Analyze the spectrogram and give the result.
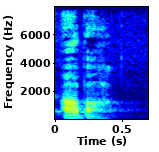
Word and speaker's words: Abba: Now, we pronounce it Abba, okay? I think that may be the influence of a Swedish pop group. I'm not sure. But it's interesting how different people pronounce it. In Urdu, although it's spelt the same way, it's pronounced Abba.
